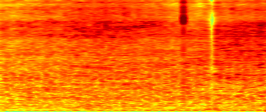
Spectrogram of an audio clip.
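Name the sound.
Swaraj tractor engine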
